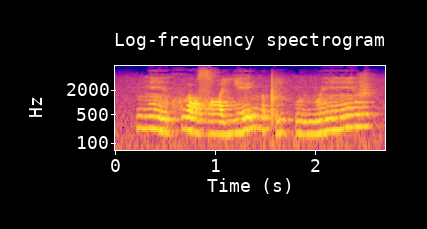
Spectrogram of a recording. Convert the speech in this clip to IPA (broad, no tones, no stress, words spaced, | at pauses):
ŋẽ xʷɤzˤəː ʎeŋəpʼikʷẽ ŋʷẽːv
